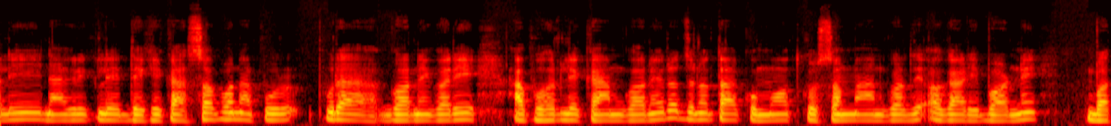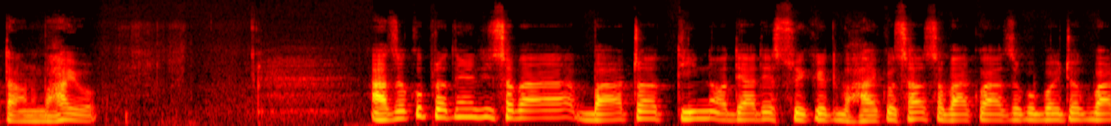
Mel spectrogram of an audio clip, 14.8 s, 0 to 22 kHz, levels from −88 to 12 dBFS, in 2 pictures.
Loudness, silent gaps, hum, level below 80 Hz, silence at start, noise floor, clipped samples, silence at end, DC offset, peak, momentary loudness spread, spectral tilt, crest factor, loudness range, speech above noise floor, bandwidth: -29 LUFS; none; none; -74 dBFS; 0 s; -58 dBFS; under 0.1%; 0 s; under 0.1%; -6 dBFS; 4 LU; -5.5 dB/octave; 24 dB; 3 LU; 29 dB; 18 kHz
